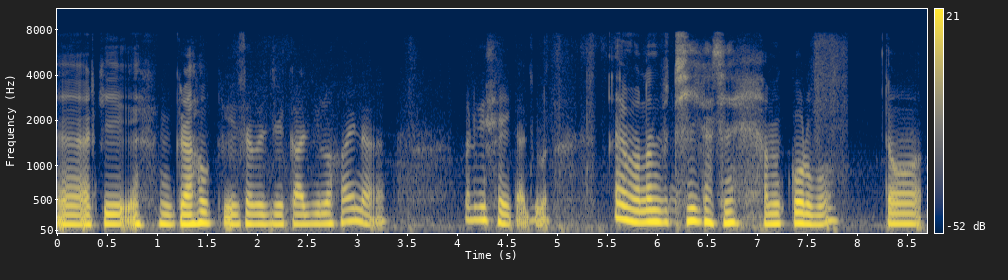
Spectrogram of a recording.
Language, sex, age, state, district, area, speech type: Bengali, male, 30-45, West Bengal, Murshidabad, urban, spontaneous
